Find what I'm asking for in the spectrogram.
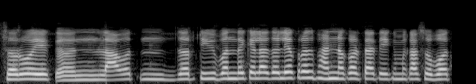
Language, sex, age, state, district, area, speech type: Marathi, female, 45-60, Maharashtra, Washim, rural, spontaneous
